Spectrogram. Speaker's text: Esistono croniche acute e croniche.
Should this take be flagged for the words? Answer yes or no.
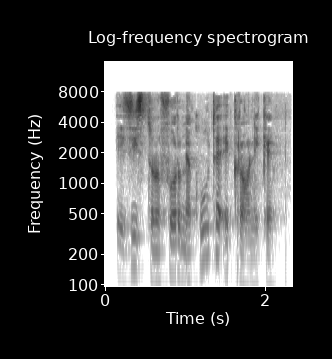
yes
